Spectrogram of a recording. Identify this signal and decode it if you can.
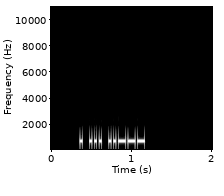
Morse code, heard as a keyed tone, about 42 wpm, 700 Hz. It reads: ES2
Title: Callsign Prefixes for Top 100 DXCC - 40wpm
